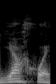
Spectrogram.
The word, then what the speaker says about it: Yahweh: letters of God's name that's pronounced Jehovah in English and Yahweh in Hebrew now to help you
